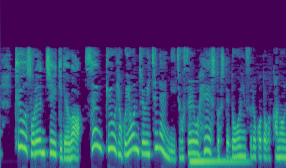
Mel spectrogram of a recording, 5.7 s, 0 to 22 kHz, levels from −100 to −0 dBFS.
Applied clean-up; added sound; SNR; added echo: classical method Wiener filter.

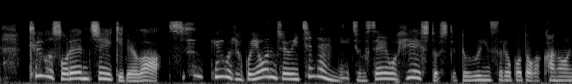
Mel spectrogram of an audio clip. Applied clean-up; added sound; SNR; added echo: neural diffusion model UNIVERSE++.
